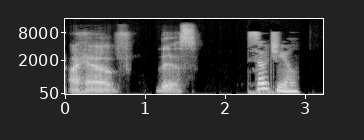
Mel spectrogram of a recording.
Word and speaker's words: Xochitl: Sochiel. That's how you pronounce her first name, because it's spelled Xochitle Gomez.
